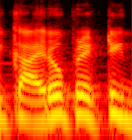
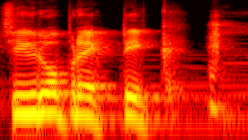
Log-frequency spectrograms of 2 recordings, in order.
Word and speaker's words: chiropractic: शब्द है कायरो प्रेक्ट बहुत सारे लोगों को प्रोनाउंस करना भी नहीं आता है बहुत गलत प्रोनाउंस करते हैं लोग हमारे पास कॉल्स भी आती हैं यह सब क्याक प्रोनाउंस करते हैं प्लीज व भी बताइए जरा चीरो प्रैक्टिक है ना बहुत सारे नाम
